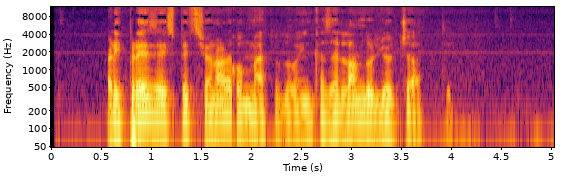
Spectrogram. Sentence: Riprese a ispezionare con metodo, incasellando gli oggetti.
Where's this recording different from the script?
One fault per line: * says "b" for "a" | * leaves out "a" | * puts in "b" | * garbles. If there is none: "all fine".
all fine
